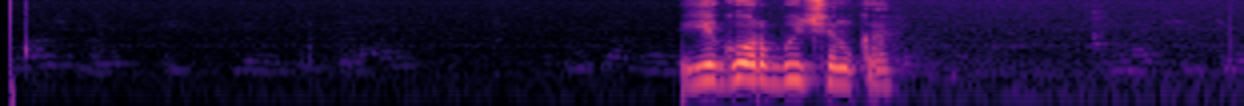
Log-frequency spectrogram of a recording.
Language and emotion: Russian, neutral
